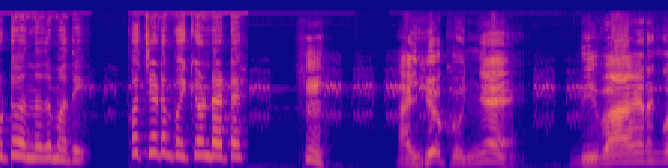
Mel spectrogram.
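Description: Frogs croaking in a run of repeated calls, each about half a second long, with gaps between them.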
